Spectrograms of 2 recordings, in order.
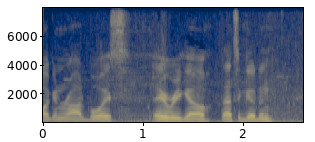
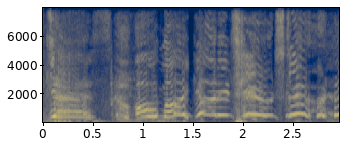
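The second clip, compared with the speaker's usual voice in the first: much higher, overjoyed yelling; ecstatic shouting; slower than usual. Real, not acted. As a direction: scream it out with pure joy. Landing a huge fish.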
